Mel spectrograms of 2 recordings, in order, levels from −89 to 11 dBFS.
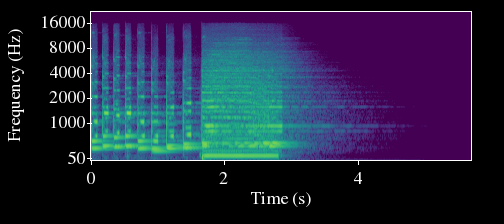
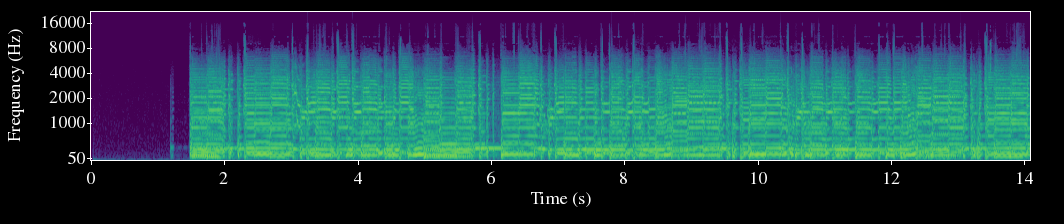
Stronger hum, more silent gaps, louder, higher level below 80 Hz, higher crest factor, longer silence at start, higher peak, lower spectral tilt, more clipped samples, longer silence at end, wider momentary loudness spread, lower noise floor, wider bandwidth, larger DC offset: neither; neither; about the same, -13 LUFS vs -11 LUFS; second, -42 dBFS vs -34 dBFS; about the same, 16 dB vs 12 dB; second, 0 s vs 1.45 s; about the same, 0 dBFS vs 0 dBFS; about the same, -5.5 dB/octave vs -6.5 dB/octave; neither; first, 2.65 s vs 0 s; about the same, 4 LU vs 2 LU; first, under -90 dBFS vs -69 dBFS; first, 13.5 kHz vs 10.5 kHz; neither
